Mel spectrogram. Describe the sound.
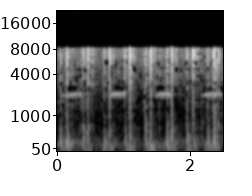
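Horse hooves clip-clopping as a rider sets off, a brisk, steady run of many crisp hoofbeats in a galloping rhythm, loud and continuous throughout.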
